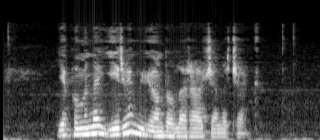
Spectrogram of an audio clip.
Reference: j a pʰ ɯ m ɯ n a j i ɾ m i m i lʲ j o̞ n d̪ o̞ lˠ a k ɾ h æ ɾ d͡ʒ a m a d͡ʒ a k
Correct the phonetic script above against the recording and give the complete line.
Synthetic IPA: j a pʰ ɯ m ɯ n a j i ɾ m i m i lʲ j o̞ n d̪ o̞ lˠ a ɾ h a ɾ d͡ʒ a n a d͡ʒ a k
